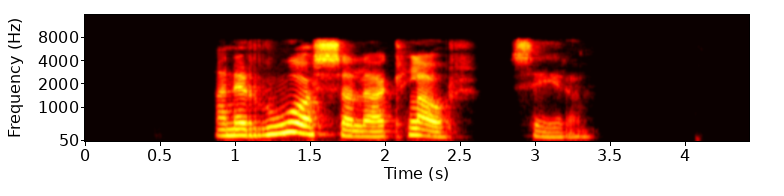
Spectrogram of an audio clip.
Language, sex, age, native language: Icelandic, female, 30-39, Icelandic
